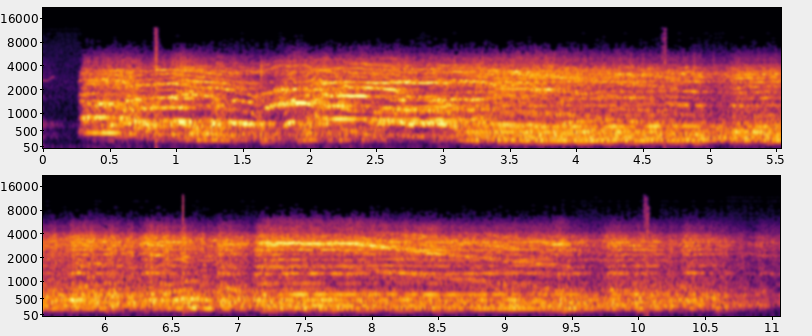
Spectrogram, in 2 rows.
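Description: A frail native rope bridge gives way as its ropes pull away from the rocks and its occupants fall 150 feet into swirling river waters; a crowd of natives bursts into loud, sustained screams of terror, many overlapping high-pitched voices wailing together for about ten seconds, with a rough rumbling clatter at the start.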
